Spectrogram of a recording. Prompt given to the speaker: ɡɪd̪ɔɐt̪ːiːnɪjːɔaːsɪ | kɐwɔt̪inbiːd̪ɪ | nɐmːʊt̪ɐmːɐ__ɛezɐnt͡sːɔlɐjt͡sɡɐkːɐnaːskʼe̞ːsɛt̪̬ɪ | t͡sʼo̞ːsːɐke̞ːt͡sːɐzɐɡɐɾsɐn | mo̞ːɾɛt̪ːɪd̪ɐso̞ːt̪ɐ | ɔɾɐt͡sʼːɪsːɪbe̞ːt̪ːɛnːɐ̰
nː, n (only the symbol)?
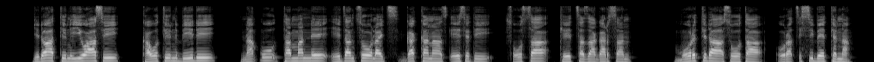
nː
